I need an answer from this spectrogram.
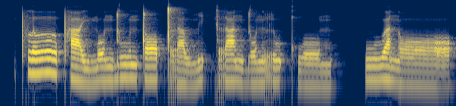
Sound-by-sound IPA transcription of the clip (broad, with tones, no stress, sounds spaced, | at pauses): pʰ l ɤː˥˩ pʰ a˨˩ j m o˦˥ n d uː˥˩ n t ɔː˥˩ p̚ t r a˨˩ w m i˥˩ t̚ k r a˥˩ n d o˦˥ n r u˥˩ ʔ kʰ w o˧ m | w u˥˩ a̯ n ɔː˨˩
